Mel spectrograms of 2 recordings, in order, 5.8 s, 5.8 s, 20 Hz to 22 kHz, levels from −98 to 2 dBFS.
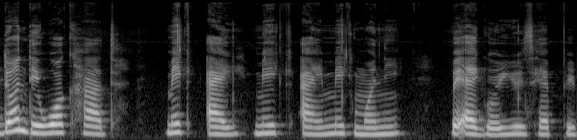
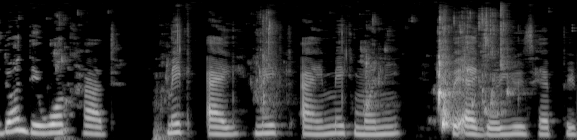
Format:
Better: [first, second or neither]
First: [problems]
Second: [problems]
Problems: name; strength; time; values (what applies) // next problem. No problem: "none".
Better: first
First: none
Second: noise reduction (classical method Wiener filter)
